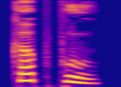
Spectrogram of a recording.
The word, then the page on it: ಕಪ್ಪು: kappu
